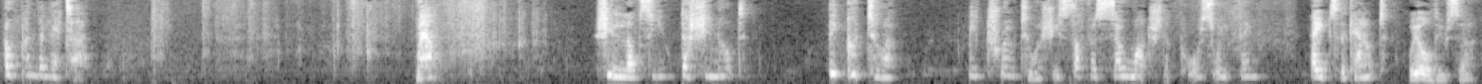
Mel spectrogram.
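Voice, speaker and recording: A woman's voice: high voice, lively intonation, unhurried, pauses often, husky, heavily acted. A woman playing a sly, insistent serving maid who coaxes and insinuates in a period radio drama. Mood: sly, coaxing. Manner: coaxing, knowing, insinuating.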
